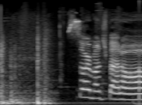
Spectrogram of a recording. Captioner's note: drawer opening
